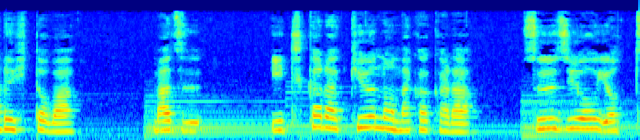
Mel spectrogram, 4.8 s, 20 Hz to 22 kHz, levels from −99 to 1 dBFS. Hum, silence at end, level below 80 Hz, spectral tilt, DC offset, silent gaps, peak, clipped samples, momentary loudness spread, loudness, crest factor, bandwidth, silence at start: none; 0 s; -72 dBFS; -3 dB/octave; under 0.1%; none; -18 dBFS; under 0.1%; 13 LU; -32 LUFS; 14 dB; 16.5 kHz; 0 s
